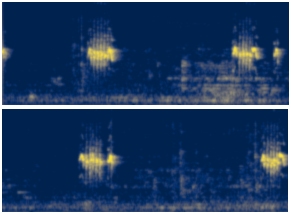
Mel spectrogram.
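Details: Sooty-headed bulbul calling in the lively 'cuk cuk' manner used as a lure for others: short, rough, squawky bursts repeated roughly every two seconds, with faint low background noise between them.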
